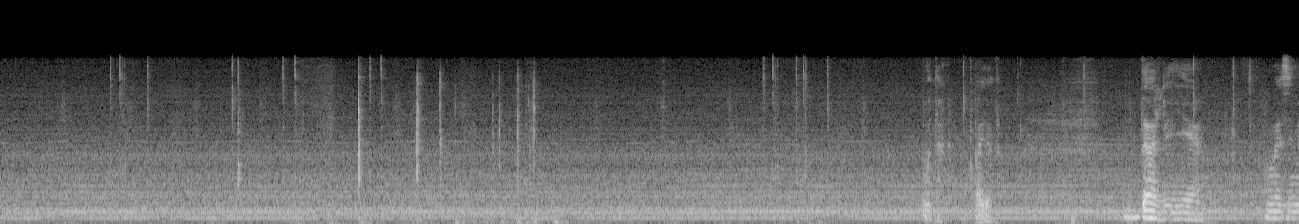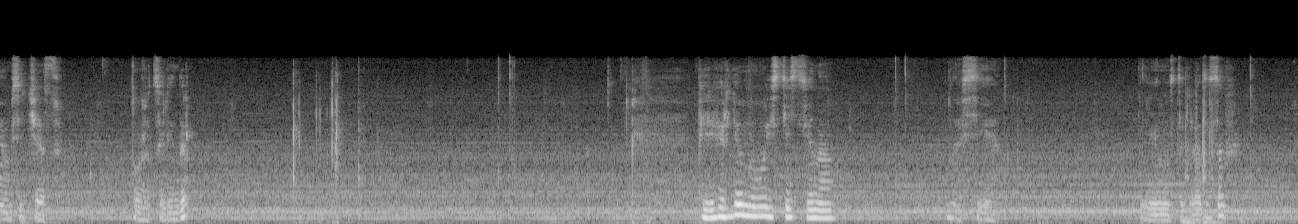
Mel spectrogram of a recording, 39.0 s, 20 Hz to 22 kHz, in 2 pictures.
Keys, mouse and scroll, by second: 2.2-4.1 middle drag, 4.1 click, 5.5 alt+click, 7.5 ctrl+b, 11.9 click, 12.4-14.9 middle drag, 14.9-15.4 scroll down 1, 15.4-16.2 scroll up 6, 16.2-21.5 middle drag, 24.3 shift+a, 27.6-28.0 scroll down 1, 28.4-31.5 scroll down 9, 32.9-37.5 drag.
